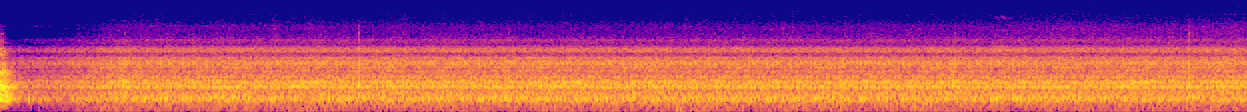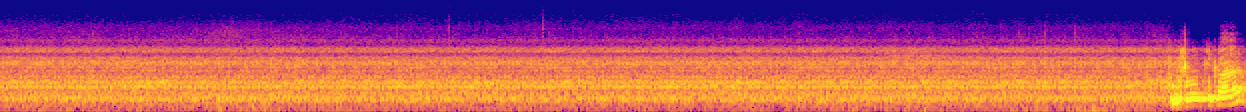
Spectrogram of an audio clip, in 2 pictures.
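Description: A steady drone of several held tones, even in level throughout: the background music of a recorded guided meditation, filling the pause between the narrator's spoken phrases.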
